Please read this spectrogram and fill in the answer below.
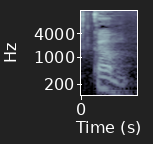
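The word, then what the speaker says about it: calm: এই ভিডিওটির মাধ্যমে আমি আপনাদের সামনে কয়েকটি শব্দ তুলে ধরব যেই শব্দগুলিতে এল বর্ণটি সাইলেন্ট হিসেবে ব্যবহৃত হয়েছে।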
